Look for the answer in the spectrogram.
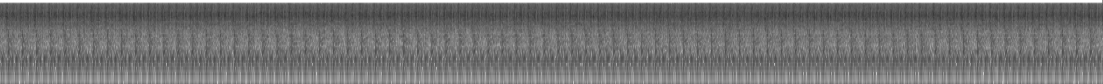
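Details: Restored Stuart model steam beam engine after fitting a silicone O-ring to the piston, reassembling the Watts parallel motion and adjusting valve timing: fast, even exhaust beats with light hiss, no knocks; runs fairly quietly, normal running.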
